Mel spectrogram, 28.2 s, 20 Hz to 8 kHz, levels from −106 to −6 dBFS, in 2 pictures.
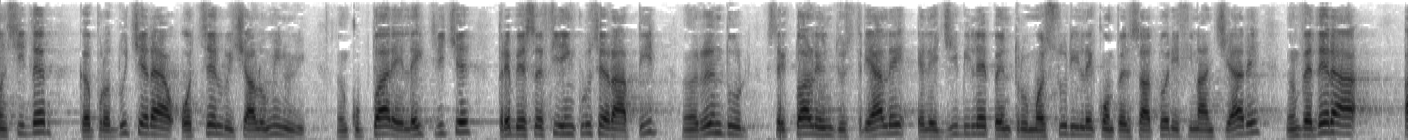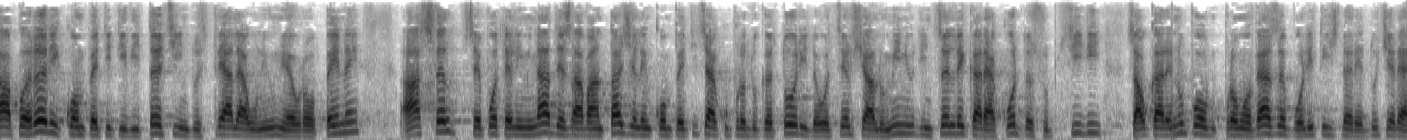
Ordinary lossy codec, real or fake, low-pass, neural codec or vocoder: none; real; 7.2 kHz; none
